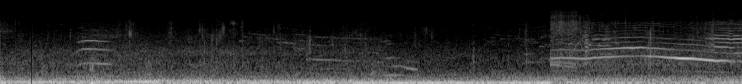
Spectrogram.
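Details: Cats being fed by a kind person; a steady low rumble and faint short calls give way in the last two seconds to a loud, drawn-out meow that slides gently downward with bright harmonics.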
